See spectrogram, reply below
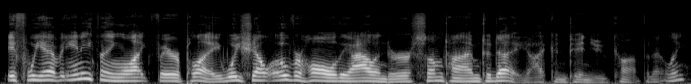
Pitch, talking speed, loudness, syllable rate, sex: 155 Hz, 155 wpm, -18 LUFS, 4.8 syllables/s, male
